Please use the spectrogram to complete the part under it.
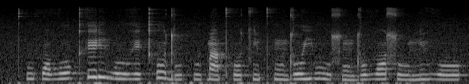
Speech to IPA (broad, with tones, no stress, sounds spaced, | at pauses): pʰ u˨ f ɔ˨ v oː˦ kʰ e˦ ɾ i˨ β oː˨ ɣ e˨ kʰ o˦˨ d uː˨ kʷ i˨ ɓ ã˨ pʰ o˨ t͡s ĩ˨ pʰ ũ˨ d oː˦ j uː˦˨ s ũ˨ d o˦ v ɔ˦ s uː˨ n ĩ˦ v o˦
